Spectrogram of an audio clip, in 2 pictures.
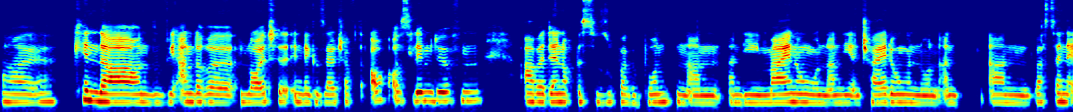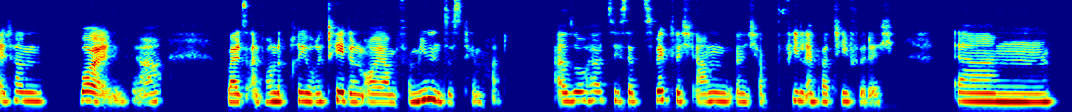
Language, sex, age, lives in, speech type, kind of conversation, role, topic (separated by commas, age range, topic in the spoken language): German, female, 35-39, United States, conversation, advice, advisor, Wie treffe ich Entscheidungen, die mit meinen persönlichen Werten im Einklang sind?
